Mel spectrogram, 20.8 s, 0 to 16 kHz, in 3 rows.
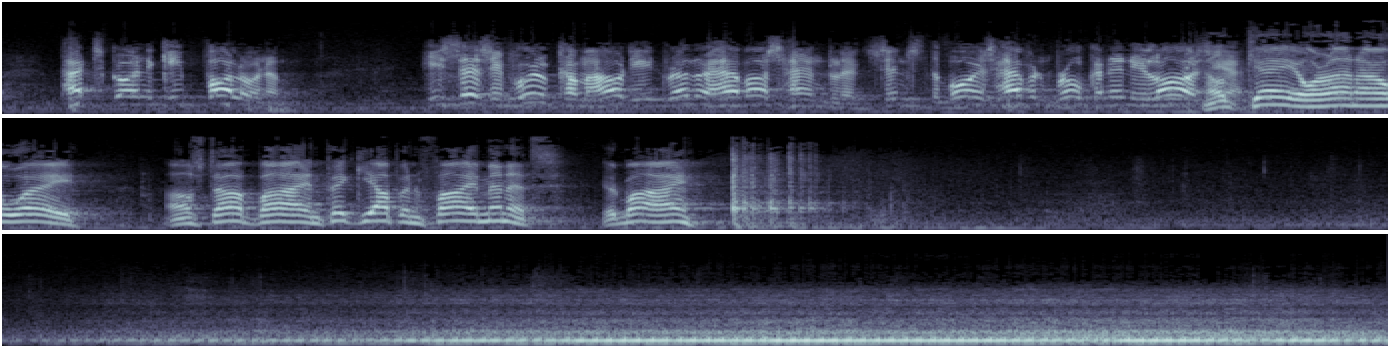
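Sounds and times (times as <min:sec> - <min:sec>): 
speech: 0:00.3 - 0:10.6
car engine rumbling while driving along a road: 0:13.9 - 0:20.7
road noise: 0:14.1 - 0:20.7.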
